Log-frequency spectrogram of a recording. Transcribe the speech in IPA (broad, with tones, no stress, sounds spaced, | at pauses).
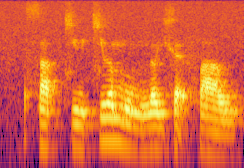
s a˨˩ t̚ t͡ɕ i˨˩ t͡ɕ ɨ˧ ə̯ m u˨˩ m n ə˨˩ j x ɛ̰˧˨ f a˨˩ w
